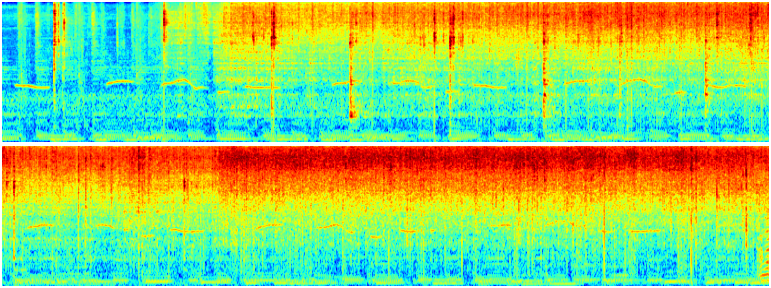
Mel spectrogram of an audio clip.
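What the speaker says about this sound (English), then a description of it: "So we're going to take these over to the cooker and start cooking them off." Rabbit meatballs fry in olive oil in a pan on the cooker, a steady dense sizzle with scraping stirs and clinks, growing louder and hissier toward the end.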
